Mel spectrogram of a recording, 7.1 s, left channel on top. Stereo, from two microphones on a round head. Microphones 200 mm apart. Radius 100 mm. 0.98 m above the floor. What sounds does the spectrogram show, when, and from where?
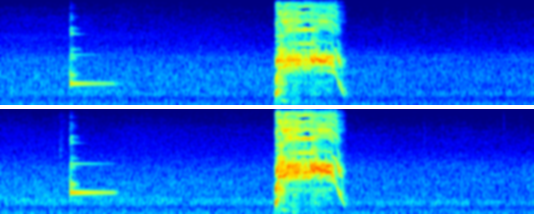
0.9 s a bell: centre (ahead or behind), 0.9 m
3.7 s a scream: 25° right (ahead or behind), 0.6 m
